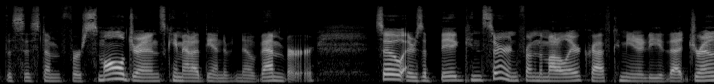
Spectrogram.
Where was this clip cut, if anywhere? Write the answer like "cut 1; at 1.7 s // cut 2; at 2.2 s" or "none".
cut 1; at 4.0 s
